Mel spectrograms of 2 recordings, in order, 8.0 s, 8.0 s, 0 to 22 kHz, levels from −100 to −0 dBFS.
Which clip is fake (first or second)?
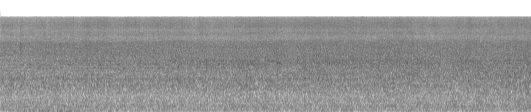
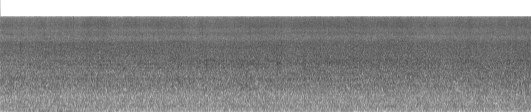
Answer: second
